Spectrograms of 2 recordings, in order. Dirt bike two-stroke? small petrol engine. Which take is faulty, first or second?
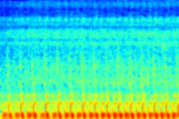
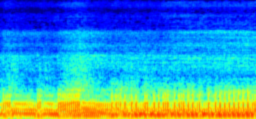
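second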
